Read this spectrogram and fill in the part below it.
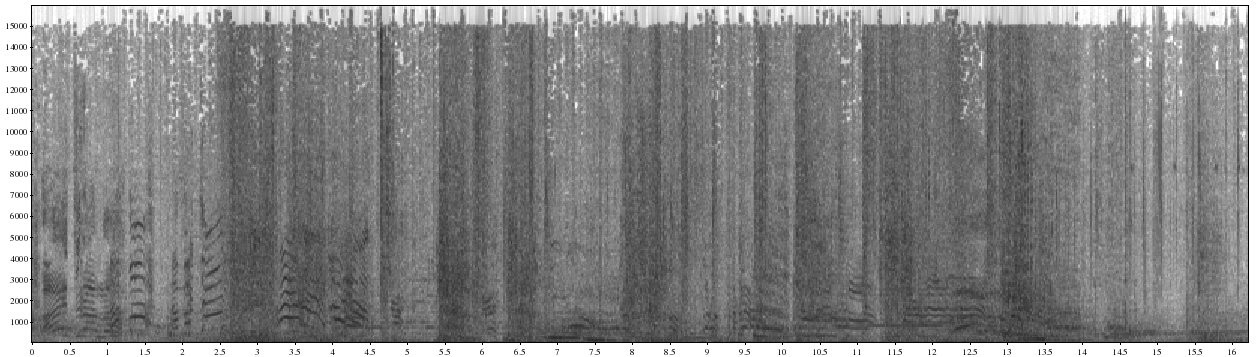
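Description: A big cat snarls and roars.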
